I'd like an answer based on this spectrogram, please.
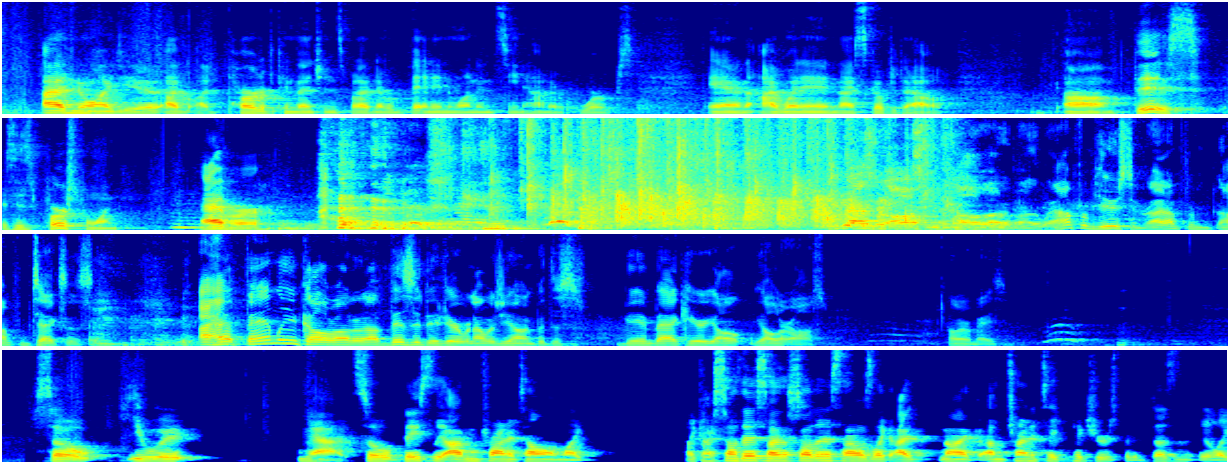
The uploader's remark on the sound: Fan Expo Panel. Make their first in-person appearance together at Fan Expo Denver as they host a panel. Plus, the audience asks some great questions!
